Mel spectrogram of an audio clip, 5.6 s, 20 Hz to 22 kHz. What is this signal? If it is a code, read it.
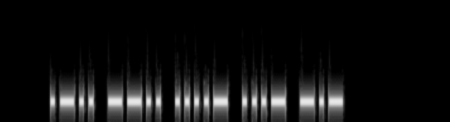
Morse code, heard as a keyed tone, about 20 wpm, 700 Hz. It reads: LZ4VK
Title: DXCC-100 Call Signs - 5 Characters - Repeated 3x - 20wpm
